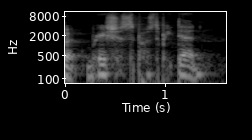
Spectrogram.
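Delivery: soft, hushed whisper under the breath. Voicing a character who answers the whispering group: whispering as Terry. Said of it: "whispers Terry".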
